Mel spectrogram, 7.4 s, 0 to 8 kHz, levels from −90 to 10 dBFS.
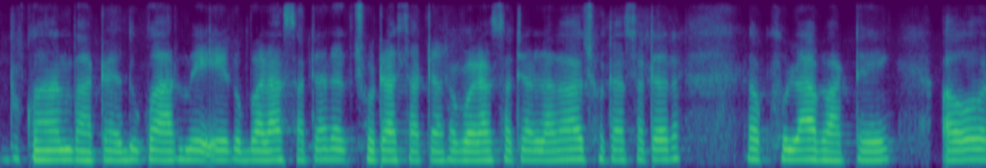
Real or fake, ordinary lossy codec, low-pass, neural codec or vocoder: fake; none; 7.2 kHz; codec, 16 kHz, 2 kbps, X-Codec, HuBERT features, trained on general audio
